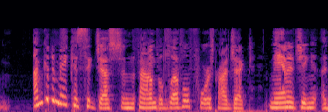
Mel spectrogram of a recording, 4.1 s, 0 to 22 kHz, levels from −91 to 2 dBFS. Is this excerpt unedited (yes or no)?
no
